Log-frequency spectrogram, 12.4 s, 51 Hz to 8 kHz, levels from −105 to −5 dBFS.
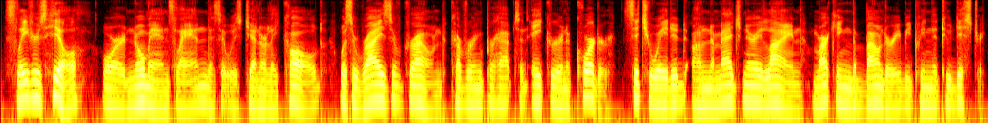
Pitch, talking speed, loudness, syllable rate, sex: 110 Hz, 170 wpm, -21 LUFS, 4.8 syllables/s, male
